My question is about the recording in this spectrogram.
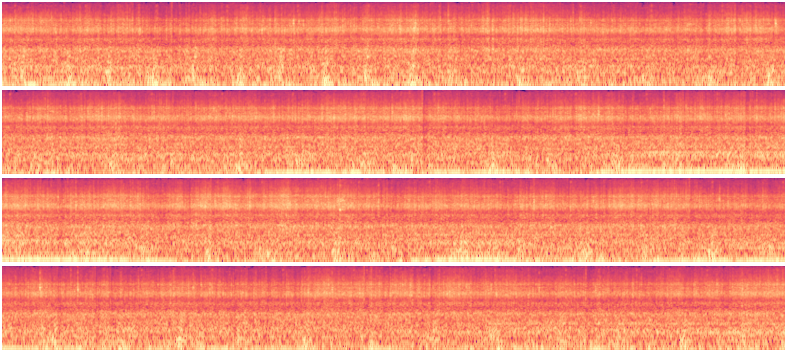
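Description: Car cabin while driving in heavy rain: steady low engine and tyre rumble on the wet road, with rain hissing on the windshield. A low engine hum stands out more clearly through the middle.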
